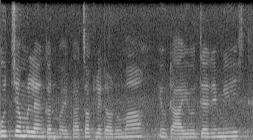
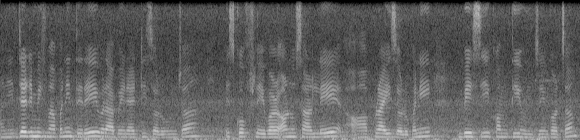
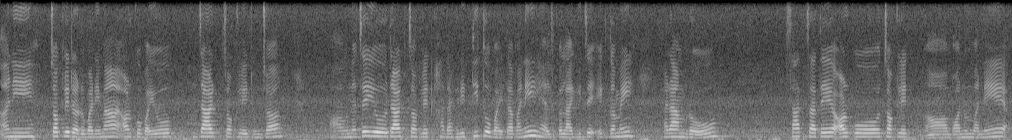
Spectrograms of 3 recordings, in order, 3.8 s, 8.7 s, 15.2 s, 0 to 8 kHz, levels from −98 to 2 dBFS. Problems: constant background noise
